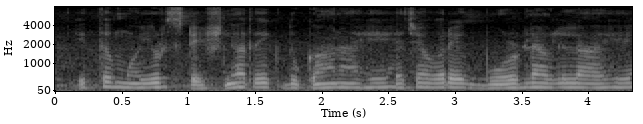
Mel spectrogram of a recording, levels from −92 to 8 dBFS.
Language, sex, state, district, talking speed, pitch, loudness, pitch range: Marathi, male, Maharashtra, Nagpur, 165 wpm, 145 Hz, -36 LUFS, 135-150 Hz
